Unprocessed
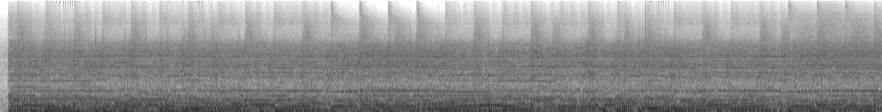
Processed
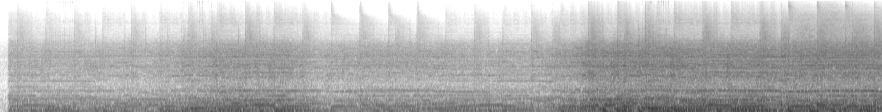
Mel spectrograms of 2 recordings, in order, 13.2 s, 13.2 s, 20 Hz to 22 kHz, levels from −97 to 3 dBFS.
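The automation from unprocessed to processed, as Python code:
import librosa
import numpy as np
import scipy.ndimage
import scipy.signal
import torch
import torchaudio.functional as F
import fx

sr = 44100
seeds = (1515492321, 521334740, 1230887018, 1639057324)

y = fx.gain(x, sr, db=fx.line((2.21, -20.0), (3.39, -11.5), (4.31, -11.5), (4.72, -18.5), (8.09, -18.5), (9.0, -6.0)))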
